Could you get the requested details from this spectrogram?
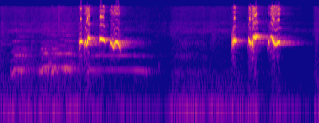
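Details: Sooty-headed bulbul song used as a lure to get other bulbuls singing: two bursts of bright, bubbly warbled notes, rising and falling, separated by a pause, with a soft lower whistle and faint low background rustle.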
